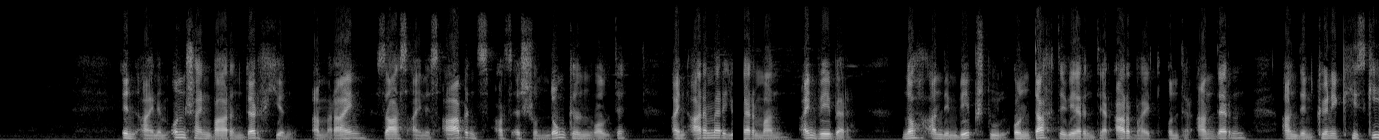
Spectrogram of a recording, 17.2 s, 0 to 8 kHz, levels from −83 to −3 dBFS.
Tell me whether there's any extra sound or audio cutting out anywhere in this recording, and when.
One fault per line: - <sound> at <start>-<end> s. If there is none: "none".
- dropout at 9.2-9.3 s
